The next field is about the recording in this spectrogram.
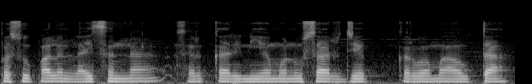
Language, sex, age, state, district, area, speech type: Gujarati, male, 30-45, Gujarat, Rajkot, rural, spontaneous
